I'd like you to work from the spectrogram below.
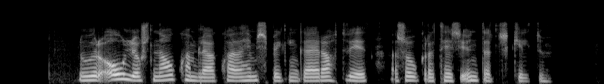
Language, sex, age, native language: Icelandic, female, 40-49, Icelandic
